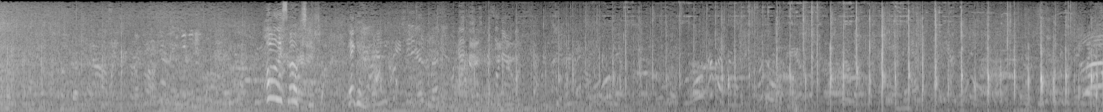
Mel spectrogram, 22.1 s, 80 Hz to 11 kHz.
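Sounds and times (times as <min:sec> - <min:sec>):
horse hooves clip-clopping on road: 0:00.0 - 0:03.1, 0:08.5 - 0:22.0.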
